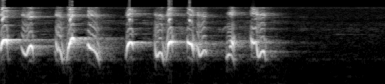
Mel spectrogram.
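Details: Red-whiskered bulbul from the wild, singing hard at a caged decoy before flying off. A loud, tight phrase of rolling, slurred whistles rising and falling, eight or so notes packed into under one and a half seconds.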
